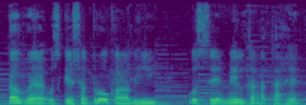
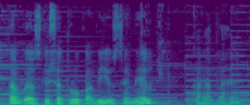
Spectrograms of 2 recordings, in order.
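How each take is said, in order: No difference in how they are said.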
